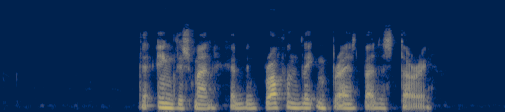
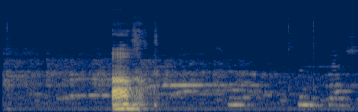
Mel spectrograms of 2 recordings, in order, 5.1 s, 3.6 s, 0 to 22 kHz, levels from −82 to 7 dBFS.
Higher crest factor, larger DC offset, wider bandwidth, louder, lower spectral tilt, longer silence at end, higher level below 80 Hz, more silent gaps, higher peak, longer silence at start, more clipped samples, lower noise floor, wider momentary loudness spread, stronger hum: about the same, 24 dB vs 24 dB; neither; second, 7.8 kHz vs 9.6 kHz; about the same, -23 LUFS vs -21 LUFS; second, -6.5 dB/octave vs -8 dB/octave; first, 0.75 s vs 0.15 s; about the same, -60 dBFS vs -64 dBFS; neither; about the same, -2 dBFS vs -2 dBFS; first, 1.4 s vs 0.05 s; neither; first, -79 dBFS vs -49 dBFS; second, 9 LU vs 26 LU; neither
